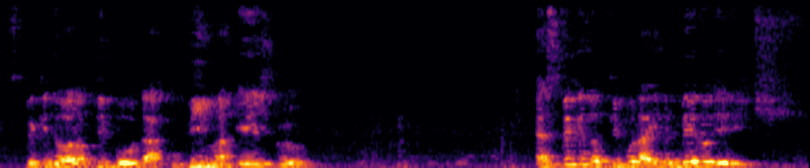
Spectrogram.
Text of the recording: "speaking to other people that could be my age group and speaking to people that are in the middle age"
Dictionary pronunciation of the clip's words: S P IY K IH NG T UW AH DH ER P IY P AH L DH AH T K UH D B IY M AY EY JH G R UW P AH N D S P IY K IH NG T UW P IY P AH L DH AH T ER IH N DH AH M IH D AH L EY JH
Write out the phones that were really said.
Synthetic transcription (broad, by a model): S P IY K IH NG T UW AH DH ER P IY P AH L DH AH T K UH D B IY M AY EY JH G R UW AH N S P IY K IH NG T UW P IY P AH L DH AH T IH N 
